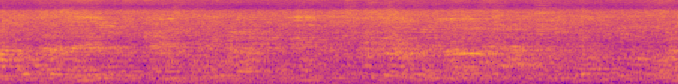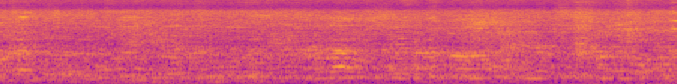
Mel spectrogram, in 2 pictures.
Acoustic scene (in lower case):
restaurant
